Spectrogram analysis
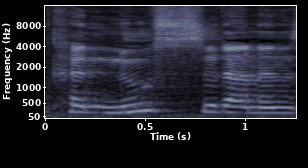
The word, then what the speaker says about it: Knuth: 이 하이 히트는 딘 크누스라는 사람이 발명했어요. 딘 크누스. 그래서 KNUTH라고 발음을 하는데, 그 사람은 또 USGA에서 되게 유명한 게, 지금 현재 그린 스피드를 측정하는 슬로프 시스템을 개발하신 박사님이세요.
